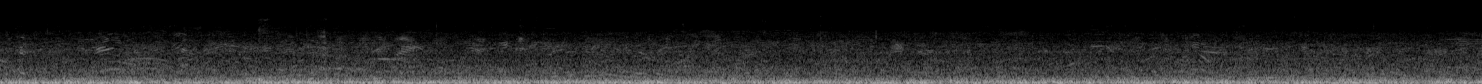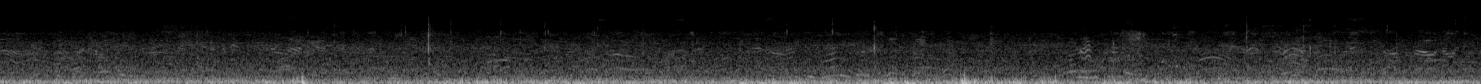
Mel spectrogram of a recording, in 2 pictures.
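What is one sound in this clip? A crowd of people chatters softly in the distance.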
